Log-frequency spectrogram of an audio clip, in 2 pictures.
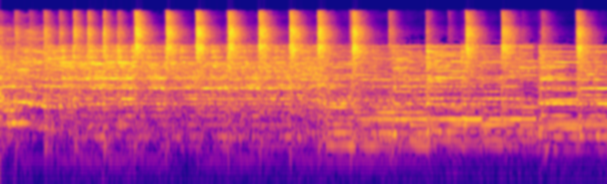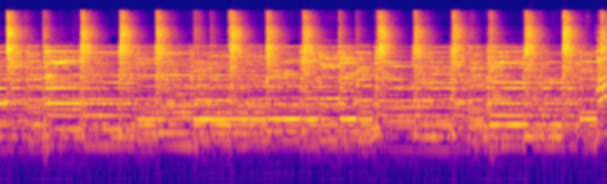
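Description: Live instrumental passage: an electric guitar playing over a steady, fast beat struck on metal cans used as drums.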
